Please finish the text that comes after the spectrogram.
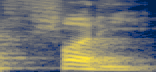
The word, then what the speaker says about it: furry: फ्यूरी, फरी और फ्यूरी दोनों पढ़ सकते हैं, हालांकि FURRY को फरी पढ़ते हैं, FURY को फ्यूरी, पर अमेरिकन ब्रिटिश इंग्लिश में उच्चारण अलग अलग होता है, तो आप इसको फ्यूरी और कभी कभी फरी भी पढ़ सकते हैं।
